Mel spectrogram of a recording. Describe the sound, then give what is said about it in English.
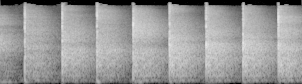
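Eight sharp, loud claps in a steady, quick rhythm, each one a crisp slap with a short ringing tail, with no voices. “it was really loud so clapping. Fucking loud. It was making my ear ring. Like thunderous.”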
